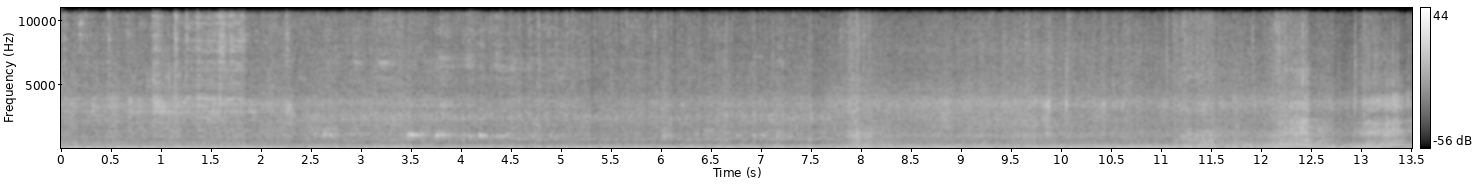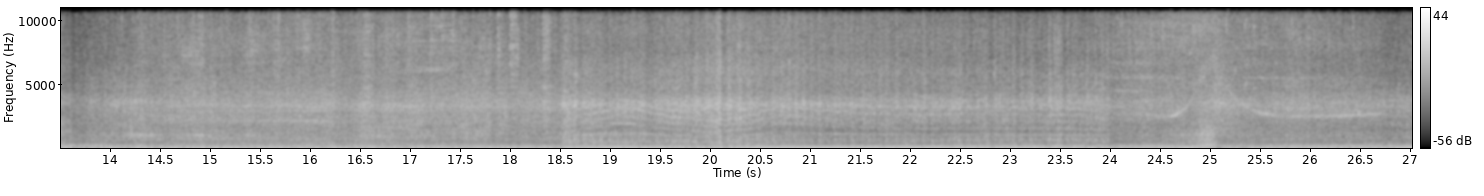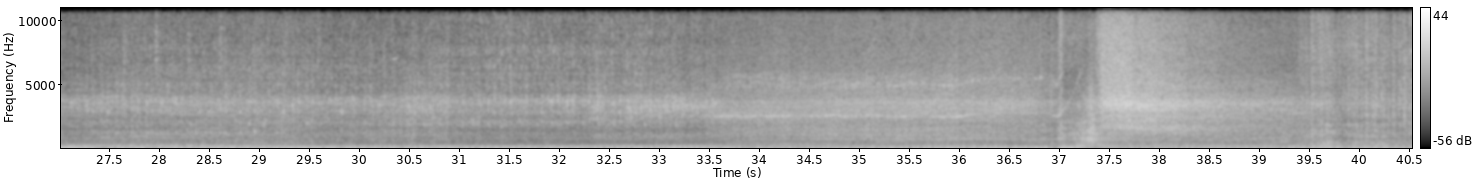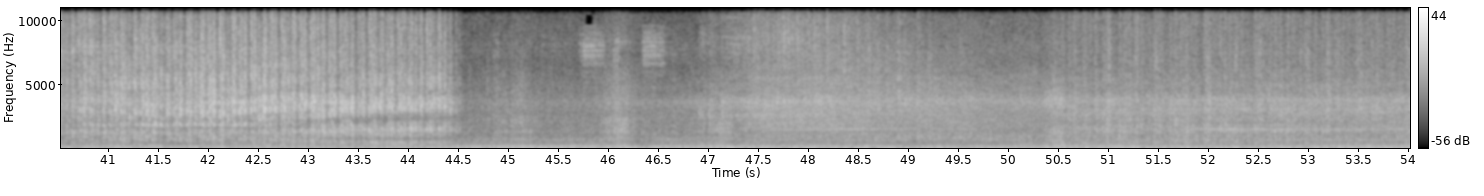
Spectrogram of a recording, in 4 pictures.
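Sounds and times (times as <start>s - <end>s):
car engine accelerating: 2.6s - 45.1s.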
